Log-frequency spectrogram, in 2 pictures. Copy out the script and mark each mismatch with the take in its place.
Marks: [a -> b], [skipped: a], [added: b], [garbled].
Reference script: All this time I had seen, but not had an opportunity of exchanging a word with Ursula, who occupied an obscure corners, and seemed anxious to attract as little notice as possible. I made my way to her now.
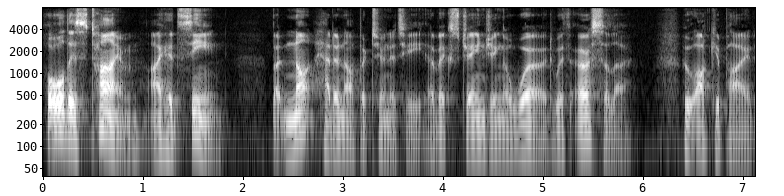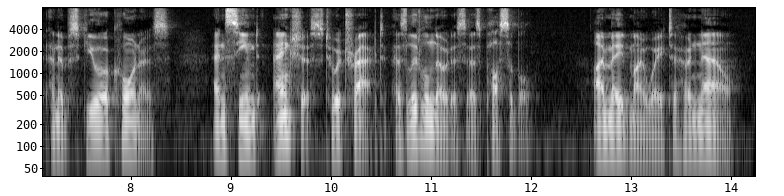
All this time I had seen, but not had an opportunity of exchanging a word with Ursula, who occupied an obscure corners, and seemed anxious to attract as little notice as possible. I made my way to her now.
